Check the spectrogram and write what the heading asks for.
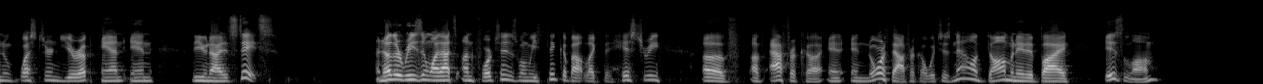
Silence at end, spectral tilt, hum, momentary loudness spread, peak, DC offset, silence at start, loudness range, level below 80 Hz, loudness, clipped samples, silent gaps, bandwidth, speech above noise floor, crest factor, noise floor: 1.05 s; -5 dB/octave; none; 14 LU; -6 dBFS; under 0.1%; 0 s; 4 LU; -72 dBFS; -27 LUFS; under 0.1%; none; 11 kHz; 55 dB; 22 dB; -82 dBFS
